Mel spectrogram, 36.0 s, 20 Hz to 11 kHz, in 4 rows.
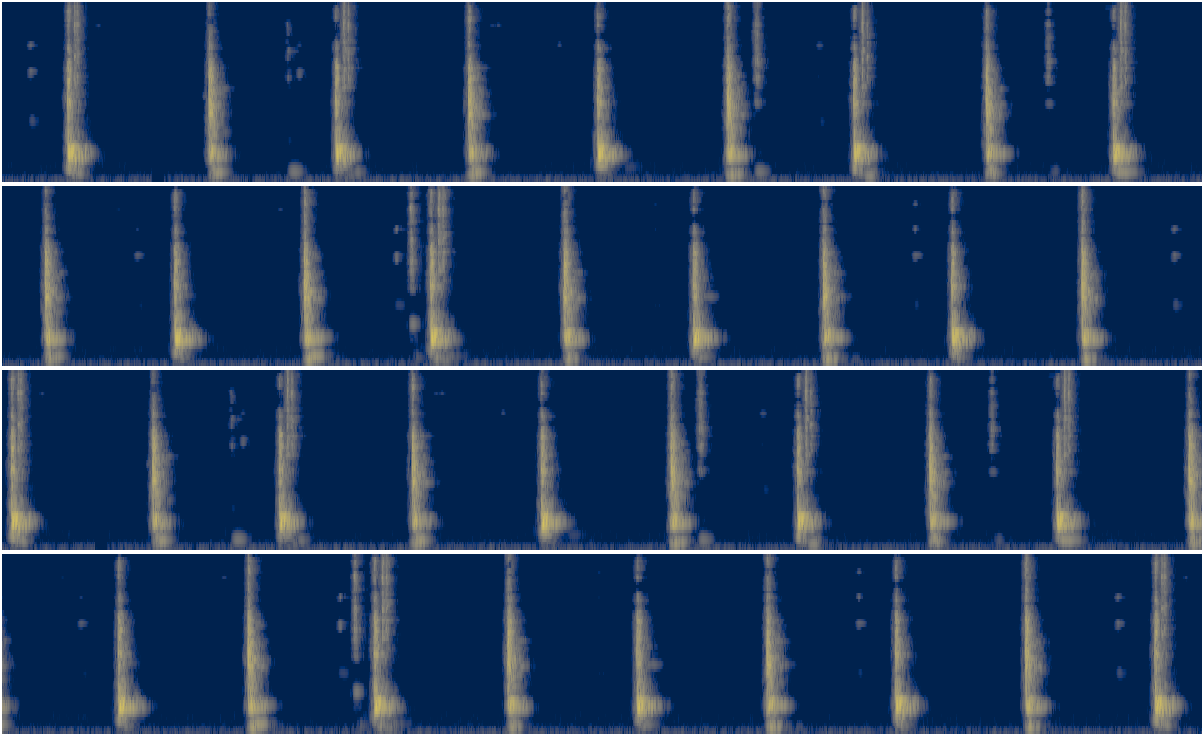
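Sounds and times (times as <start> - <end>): clock ticking: 0.2 - 0.8, 1.5 - 2.8, 3.4 - 3.8, 4.4 - 4.8, 5.4 - 6.7, 7.3 - 8.6, 9.2 - 14.5, 15.1 - 16.4, 17.0 - 18.4, 19.0 - 20.4, 21.0 - 22.3, 22.9 - 26.2, 26.8 - 32.1, 32.7 - 36.0.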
